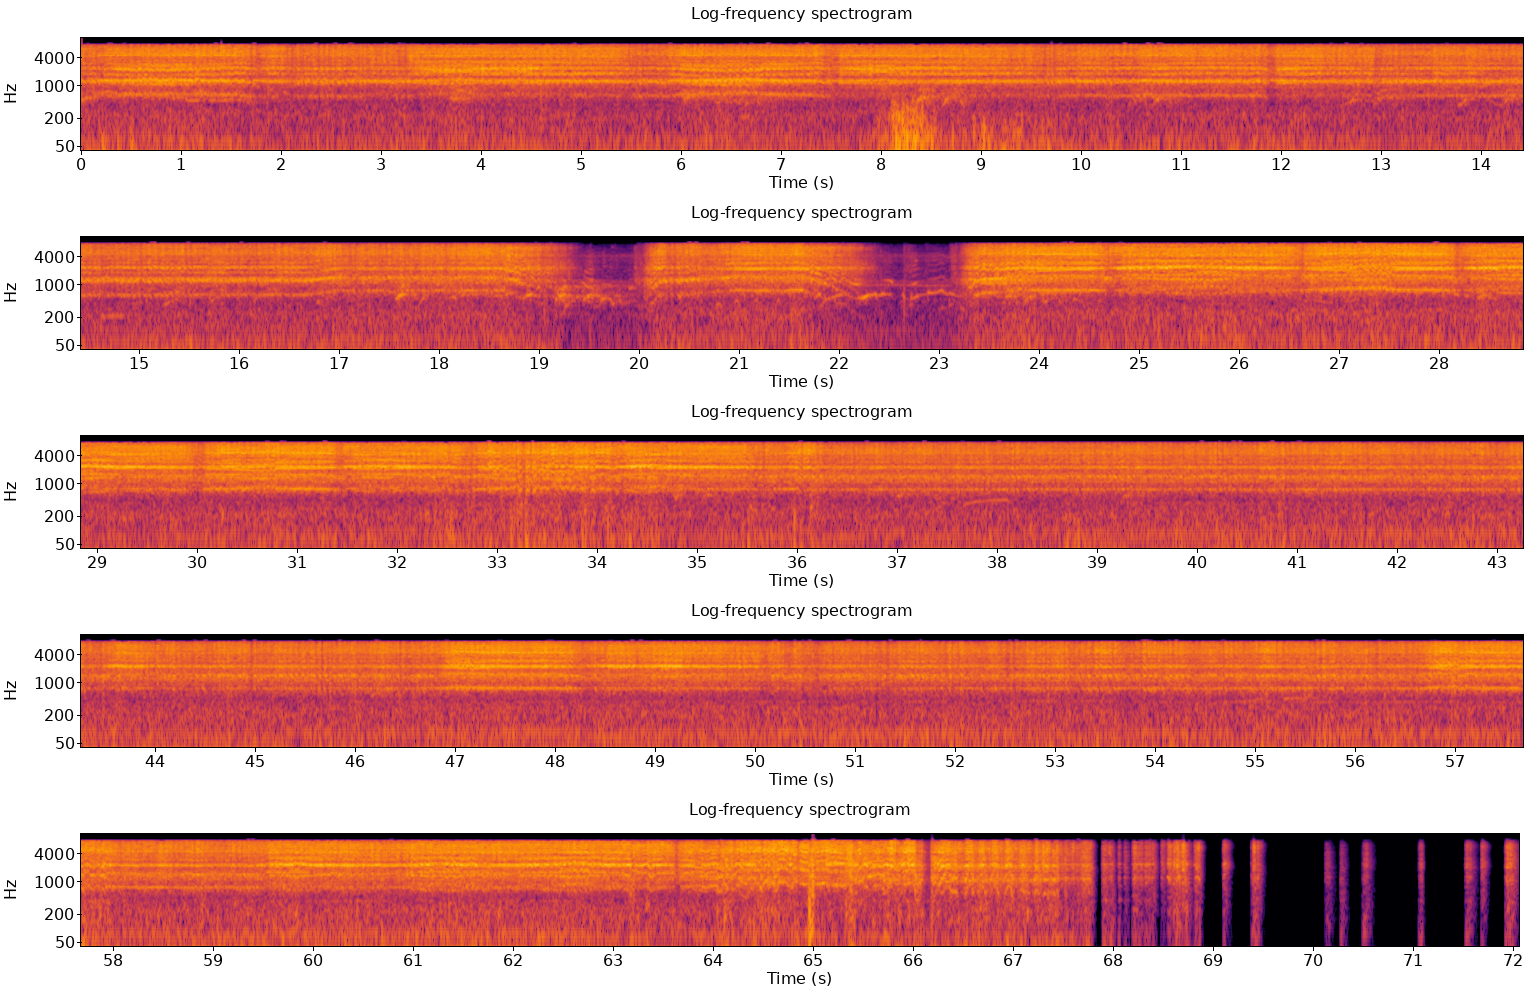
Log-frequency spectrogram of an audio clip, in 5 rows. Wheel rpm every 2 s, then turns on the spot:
160, 160, 160, 160, 160, 160, 160, 160, 180, 90, 130, 60, 190, 200, 190, 200, 200, 200, 200, 200, 200, 200, 200, 200, 200, 200, 200, 200, 200, 200, 200, 200, 200, 160, 30, 70.
none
